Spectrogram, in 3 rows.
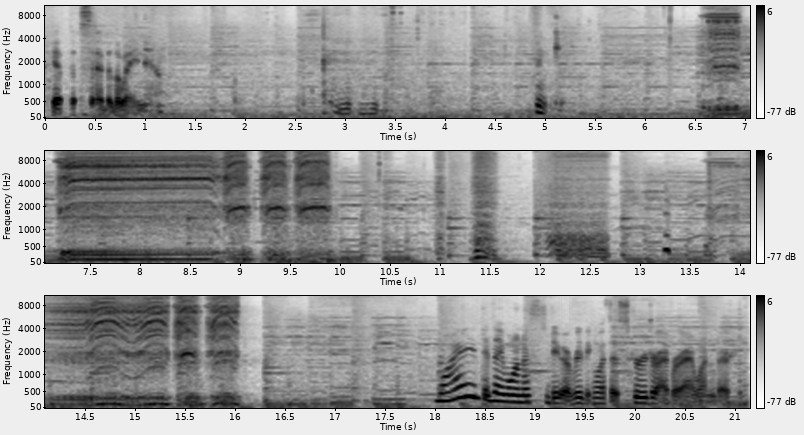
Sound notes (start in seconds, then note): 11.0 blowing; 13.2 laughing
